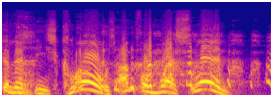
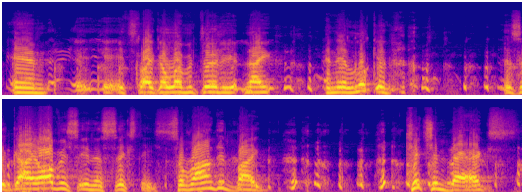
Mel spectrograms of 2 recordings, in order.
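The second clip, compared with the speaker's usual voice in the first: ordinary delivery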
